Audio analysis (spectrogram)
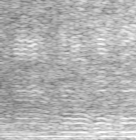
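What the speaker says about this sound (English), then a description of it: "Wow, this is so many bees." Bees swarm in Hollow Knight, a short, close, steady buzz with a clear droning pitch and no speech.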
